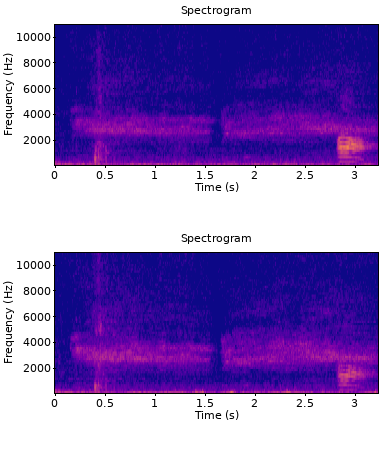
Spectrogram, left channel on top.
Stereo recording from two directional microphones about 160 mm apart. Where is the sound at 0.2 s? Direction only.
20° right (ahead or behind).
